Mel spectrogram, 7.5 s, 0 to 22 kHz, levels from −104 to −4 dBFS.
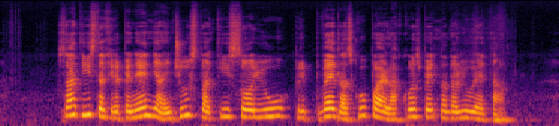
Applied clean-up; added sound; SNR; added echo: none; none; none; none.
